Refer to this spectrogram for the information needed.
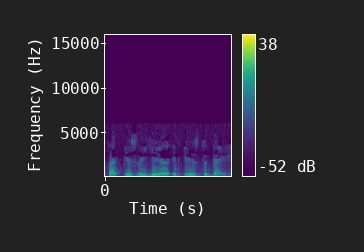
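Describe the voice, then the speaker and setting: An actor playing a psychic medium who leads a séance in a calm, coaxing, patient way. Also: male voice, mid-range voice, measured pace, a little hiss or hum, close to an everyday voice. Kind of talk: 1970s radio drama acting. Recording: tinny old radio broadcast.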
